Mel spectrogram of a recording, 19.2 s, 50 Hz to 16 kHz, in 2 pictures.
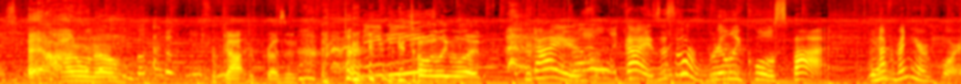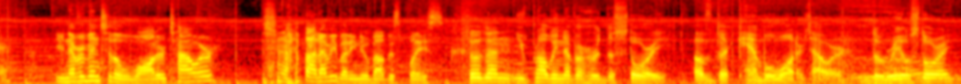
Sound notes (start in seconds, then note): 1.0 teenagers giggling; 3.5 group laughs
